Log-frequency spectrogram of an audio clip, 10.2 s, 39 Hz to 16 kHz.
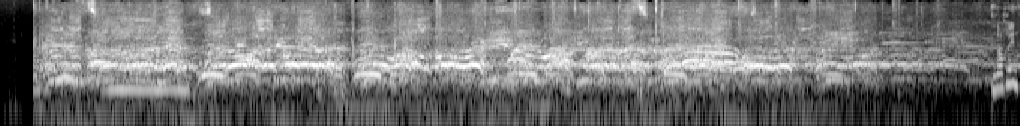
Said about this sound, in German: Trotzdem bricht der Zug um 11 Uhr auf. We demand our rights, skandierend, zieht sich so ein Zug durch Dreiskirchen, danach durch Guntramsdorf, Laxenburg, Biedermannsdorf und Fösendorf.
